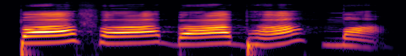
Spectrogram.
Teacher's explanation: तो यह इनको बोलते समय किसका यूज हो रहा है? होठों का। तो यह हो गए हमारे ओष्ठ व्यंजन।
